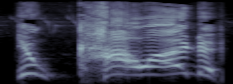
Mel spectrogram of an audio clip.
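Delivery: very high screech of contempt; shrill reviling cry; sneering insult. A narrator's reading. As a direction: spit it out as a tiny furious creature. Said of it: "it sneered".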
